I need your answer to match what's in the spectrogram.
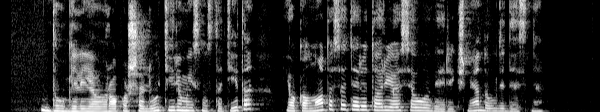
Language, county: Lithuanian, Kaunas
